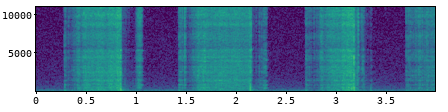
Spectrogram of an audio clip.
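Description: A clear plastic blade slices and then cross-cuts a rounded, solid slab of green kinetic sand resting on an orange surface. Each stroke makes a bright, gritty scraping hiss, and several end with a brief soft tap. The strokes come in a loose series, separated by short quiet gaps.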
